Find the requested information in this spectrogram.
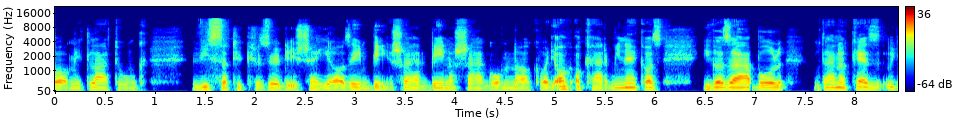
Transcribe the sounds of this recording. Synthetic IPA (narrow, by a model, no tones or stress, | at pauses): mit̪laːt̪uŋkvisːɒt̪ykɾøzøːd̪ḛːʃɛiɒzeːmbḛːʃɒjaːd̪̚beːnɒʃaːɡo̞mnɒkʋɒɟɒɒkʰaːrminɛkɒziɡɒzaːboːl | ut̪aːnːɒkɛzṵ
